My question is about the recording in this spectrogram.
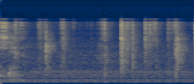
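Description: A deck of cards being shuffled by hand: a run of quick, sharp card flicks and snaps at uneven spacing.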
